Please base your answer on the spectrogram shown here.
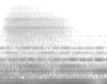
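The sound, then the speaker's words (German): A deep breath drawn in through the nose into the belly during a guided relaxation: a steady airy rush lasting about a second and a half over a low hum, then fading away. “Und dann atme einmal ganz tief in deinen Bauch ein”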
